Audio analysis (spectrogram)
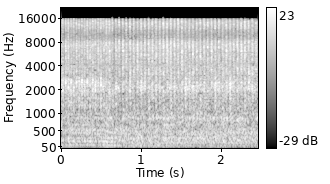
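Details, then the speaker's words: Car AC blowing warm: steady engine idle; with AC switched on revs rise slightly but no clutch click, compressor magnetic clutch not engaging. "So, wala tayong narinig. Ibig sabihin, tumaas lang yung RPM niya, pero hindi siya nag-click o hindi gumana yung magnetic flux."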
